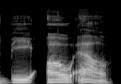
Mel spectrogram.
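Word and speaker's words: בעל: And it's spelled Bayat Ayin Lamed, which is Bol.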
